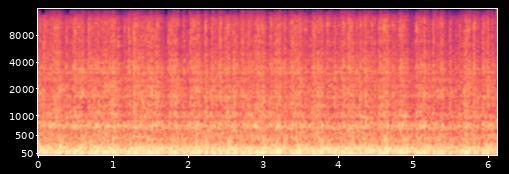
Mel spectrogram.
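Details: Boosted V8 with a new cam, just started after a repair; it had earlier made 23 psi, blown a coupler and sounded wrong. A loud, lumpy idle with a steady, uneven chop, running on all eight with no miss or knock: a normal choppy cam idle.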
